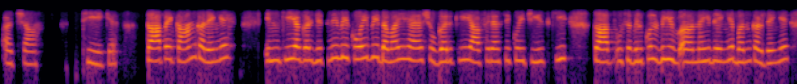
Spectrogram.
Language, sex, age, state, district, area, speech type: Hindi, female, 18-30, Rajasthan, Jodhpur, urban, conversation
